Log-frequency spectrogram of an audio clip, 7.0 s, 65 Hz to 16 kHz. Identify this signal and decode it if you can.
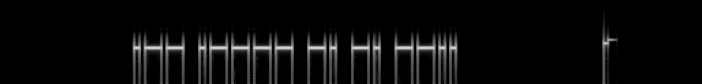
Morse code, heard as a keyed tone, about 22 wpm, 700 Hz. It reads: W1NNZ
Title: USA Call Signs Repeated 3x 22wpm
